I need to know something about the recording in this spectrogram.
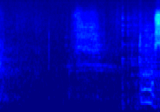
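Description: Near silence: room tone, with a faint short hiss about a second in and a man's voice starting near the end.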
